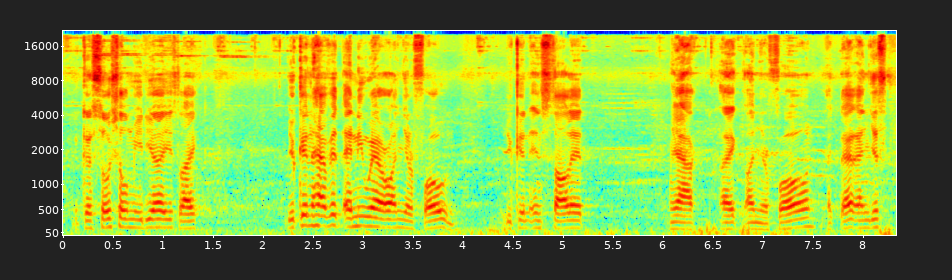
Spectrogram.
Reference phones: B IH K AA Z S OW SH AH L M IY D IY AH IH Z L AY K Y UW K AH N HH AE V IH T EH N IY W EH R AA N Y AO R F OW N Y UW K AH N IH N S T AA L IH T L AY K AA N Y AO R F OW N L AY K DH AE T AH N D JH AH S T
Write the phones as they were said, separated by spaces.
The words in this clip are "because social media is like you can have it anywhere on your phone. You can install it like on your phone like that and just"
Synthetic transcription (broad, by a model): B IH K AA S OW SH AH L M IY D IY AH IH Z L AY K Y UW K AH N HH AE V IH T EH N IY W EH R AA N Y AO R F OW N Y UW K AH N IH N S T AA L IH T L AY K AA N Y AO R F OW N L AY K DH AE T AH N JH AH S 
